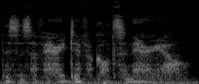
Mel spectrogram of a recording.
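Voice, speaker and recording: Someone speaking in a breathy, deliberate, hushed whisper, in the style of an ASMR game playthrough with commentary. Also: distant mic. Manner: slow, deliberate, hushed delivery. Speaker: solo card game player and host.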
